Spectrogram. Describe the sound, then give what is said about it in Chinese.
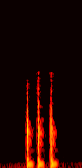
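Three quick, evenly spaced knocks on a door as a plumber-electrician arrives, firm, with quiet room tone before and after and no voices. “水电工来了，我去开门”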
